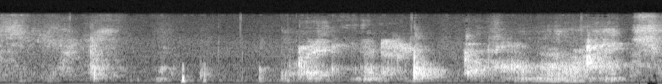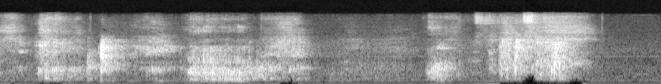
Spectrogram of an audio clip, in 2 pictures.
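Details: Female bulldog playing with a soccer ball. Rough, breathy growls and grunting snorts in uneven bursts, growing louder near the end, recorded quietly with a faint background hiss.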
